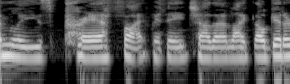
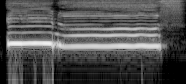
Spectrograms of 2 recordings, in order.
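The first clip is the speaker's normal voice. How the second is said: high, long-drawn booming call; voice from heaven; 10 semitones higher, 3 dB louder than usual. Acted. Heavenly voice calling the name.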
